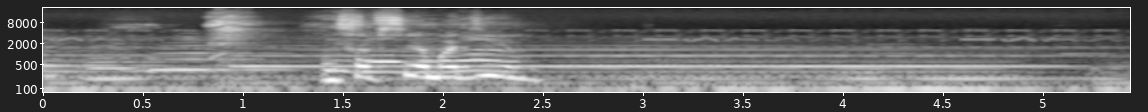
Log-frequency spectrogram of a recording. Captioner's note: sobs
